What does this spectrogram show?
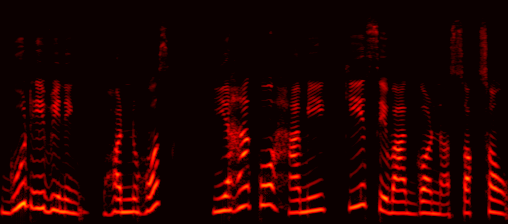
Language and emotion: Nepali, neutral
